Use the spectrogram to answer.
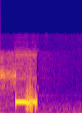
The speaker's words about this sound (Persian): تلفنشان قطع شد. کوشش بکنین دوباره زنگ بزنین، ممکن است تلفنتان رخ شوه.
